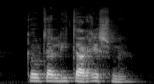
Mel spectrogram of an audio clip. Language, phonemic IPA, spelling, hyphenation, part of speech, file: Dutch, /toːtaːlitaːˈrɪsmə/, totalitarisme, to‧ta‧li‧ta‧ris‧me, noun, Nl-totalitarisme.ogg
- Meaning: totalitarianism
